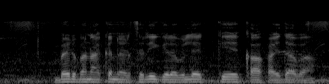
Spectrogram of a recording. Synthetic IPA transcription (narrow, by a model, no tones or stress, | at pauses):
beɖbənaːkeːnəɾsəɾiːɡɪɾebəleːkeːkaːfʰaːɪd̪aːbaː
